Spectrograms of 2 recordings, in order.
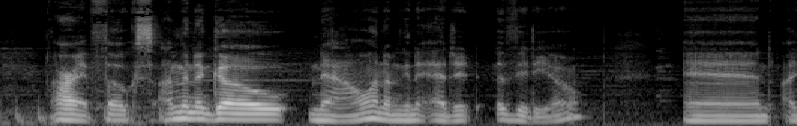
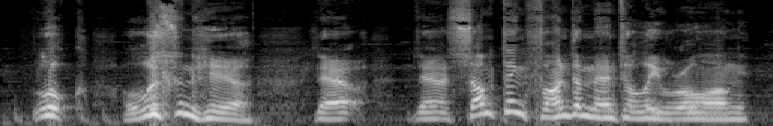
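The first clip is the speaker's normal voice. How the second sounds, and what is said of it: Imitates another person's voice. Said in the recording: “That Bernie Sanders impression went south for the winter real fast.”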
